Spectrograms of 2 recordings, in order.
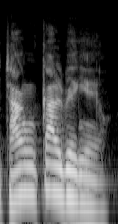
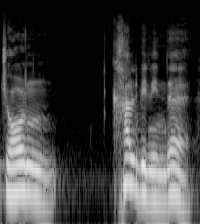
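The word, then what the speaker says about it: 장 칼뱅: 그런 식으로 프랑스로 발음하면은 장자크루스 할 때 장갈뱅이에요. 영어로는 존빈인데 장갈뱅이라고 요즘은 많이 해요.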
